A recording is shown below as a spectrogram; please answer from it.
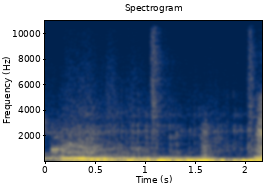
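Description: Live blues-rock band in a slow minor blues, a loud passage dominated by heavy bass and organ low end, with drums and a cymbal crash about a second in.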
